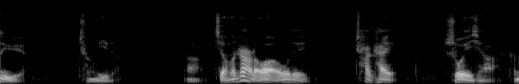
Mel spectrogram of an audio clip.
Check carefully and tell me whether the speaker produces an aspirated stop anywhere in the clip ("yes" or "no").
yes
